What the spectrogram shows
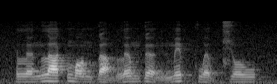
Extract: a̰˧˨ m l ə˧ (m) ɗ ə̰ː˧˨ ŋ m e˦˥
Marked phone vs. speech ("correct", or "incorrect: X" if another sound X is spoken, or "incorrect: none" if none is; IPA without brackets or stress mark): correct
